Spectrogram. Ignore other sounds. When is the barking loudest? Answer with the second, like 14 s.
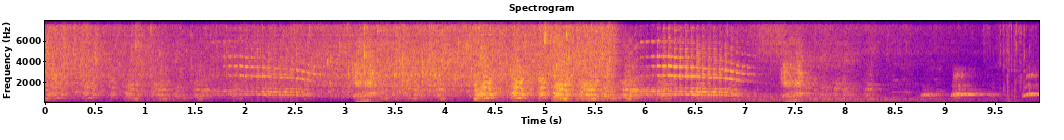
5 s.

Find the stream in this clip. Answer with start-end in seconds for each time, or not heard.
0.0-5.8.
